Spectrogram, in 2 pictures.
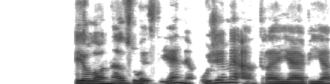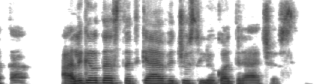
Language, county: Lithuanian, Vilnius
